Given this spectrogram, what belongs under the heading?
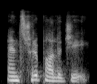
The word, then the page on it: Anthropology: Indian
